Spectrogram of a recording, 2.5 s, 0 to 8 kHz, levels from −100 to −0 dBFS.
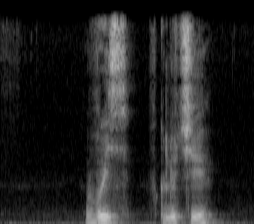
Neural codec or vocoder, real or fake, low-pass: none; real; 7.2 kHz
